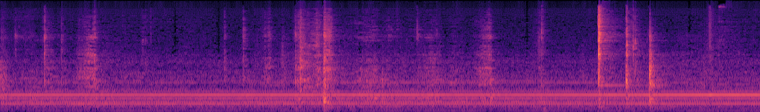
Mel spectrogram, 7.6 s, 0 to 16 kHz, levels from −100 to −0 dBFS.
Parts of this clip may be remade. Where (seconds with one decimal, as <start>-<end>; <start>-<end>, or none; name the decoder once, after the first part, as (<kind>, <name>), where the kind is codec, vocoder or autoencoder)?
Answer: 0.8-2.0 (vocoder, BigVGAN v2); 7.1-7.6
